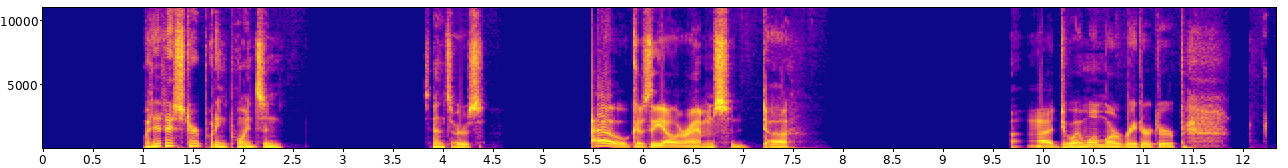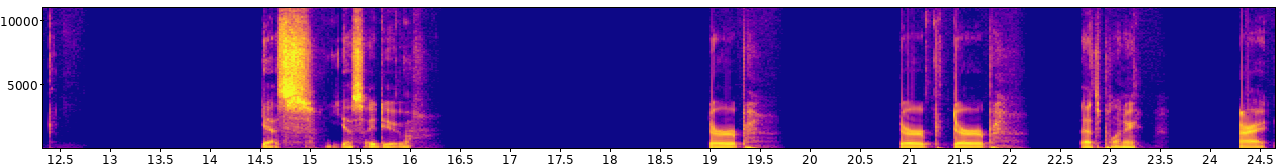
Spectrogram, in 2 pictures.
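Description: A man talks casually into a close microphone, in short bursts with pauses.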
